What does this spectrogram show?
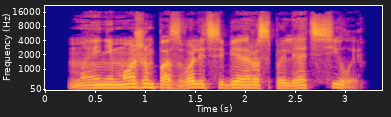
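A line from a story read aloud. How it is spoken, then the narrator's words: Plain. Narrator (Russian): ответил директор бюро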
